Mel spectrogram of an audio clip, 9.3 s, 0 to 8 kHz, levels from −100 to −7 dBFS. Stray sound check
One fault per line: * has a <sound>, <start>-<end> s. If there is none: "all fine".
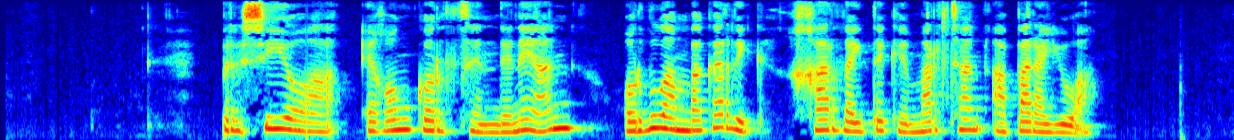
all fine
